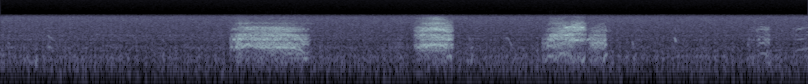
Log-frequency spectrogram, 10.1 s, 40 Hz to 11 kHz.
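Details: American black bear Lily in her den with newborn cubs, late evening, February 2013: three loud harmonic bawling calls about a second each, spaced roughly two seconds apart, over a steady low hiss.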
